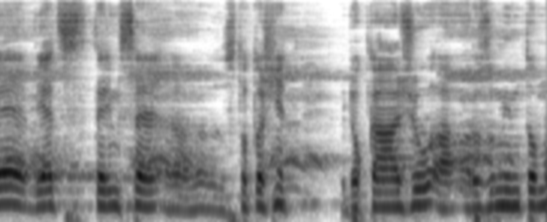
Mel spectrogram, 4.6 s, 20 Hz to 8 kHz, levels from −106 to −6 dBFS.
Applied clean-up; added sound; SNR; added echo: classical method WPE with log-MMSE.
